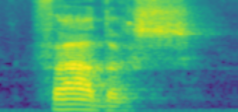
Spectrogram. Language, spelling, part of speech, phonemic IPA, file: Dutch, vaders, noun, /ˈvadərs/, Nl-vaders.ogg
- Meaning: plural of vader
